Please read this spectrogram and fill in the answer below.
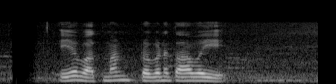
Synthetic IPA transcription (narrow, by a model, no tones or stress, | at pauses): ejəʋat̪manpɾəʋəɳət̪aːʋəjeː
